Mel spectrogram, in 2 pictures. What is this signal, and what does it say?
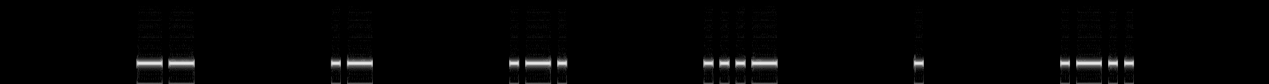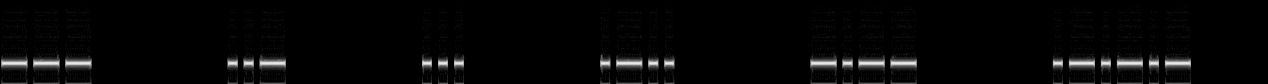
Morse code, heard as a keyed tone, about 15 wpm, spaced as for 5 wpm, 1000 Hz. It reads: MARVELOUSLY.
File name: qotdfiles / 5wpm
